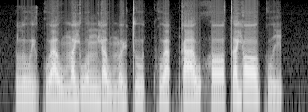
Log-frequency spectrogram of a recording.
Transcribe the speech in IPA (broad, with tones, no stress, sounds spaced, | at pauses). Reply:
l uː˨˩ j kʷ aː˨˧ w m ɐ˧ j w ʊ˨˧ ŋ j ɐ˨˩ w m ɵ˨˧ ɥ t̪ uː˨ t̚ kʷ aː˧ p̚ k aː˧ w h ɔː˨˧ t̪ ɐ˥ j ɔː˥ kʷ iː˨˥ p̚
